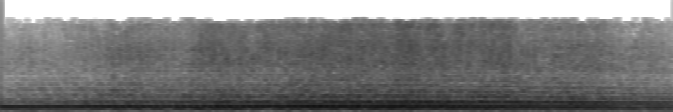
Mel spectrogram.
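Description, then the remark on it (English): A propeller airplane engine drones steadily and loudly while flying in the air, a sustained buzzing roar with a strong low hum that holds throughout and eases slightly at the end. “In the air.”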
